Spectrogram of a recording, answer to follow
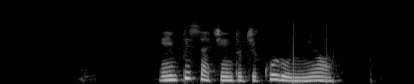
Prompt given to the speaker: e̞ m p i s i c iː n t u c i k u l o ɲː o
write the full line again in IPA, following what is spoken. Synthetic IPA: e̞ m p i s a c iː n t u c i k u l u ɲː o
